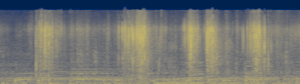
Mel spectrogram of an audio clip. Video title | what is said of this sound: French Baguette "The quicker poolish method" | just listen to how crispy these are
